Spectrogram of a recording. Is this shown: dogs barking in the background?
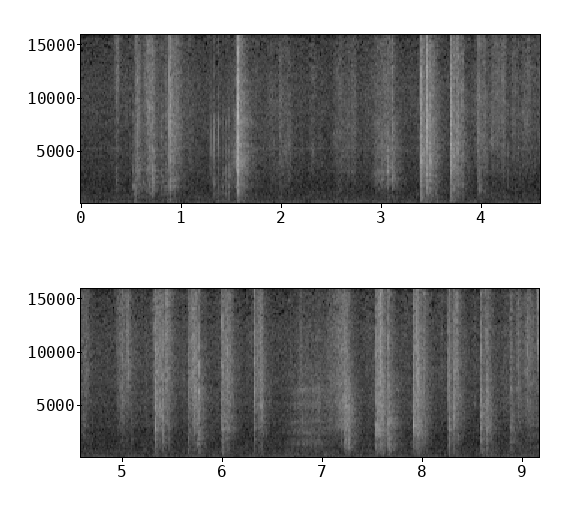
no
